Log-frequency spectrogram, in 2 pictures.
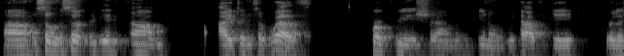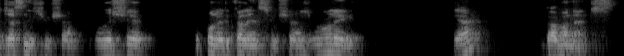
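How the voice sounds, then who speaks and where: A man's voice: mid-range voice, fairly even intonation, unhurried, mellow. Man lecturing in an echoey room. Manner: rambling, many fillers and restarts. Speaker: university lecturer. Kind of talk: informal classroom lecture.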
